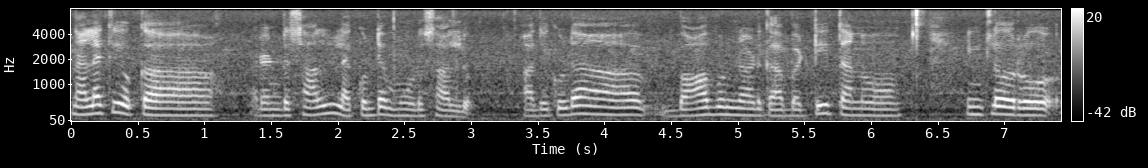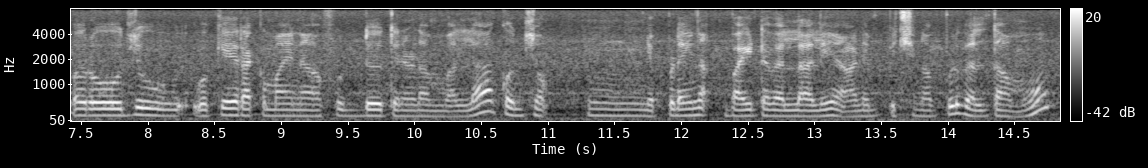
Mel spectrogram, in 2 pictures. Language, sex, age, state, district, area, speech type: Telugu, female, 30-45, Andhra Pradesh, Chittoor, rural, spontaneous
